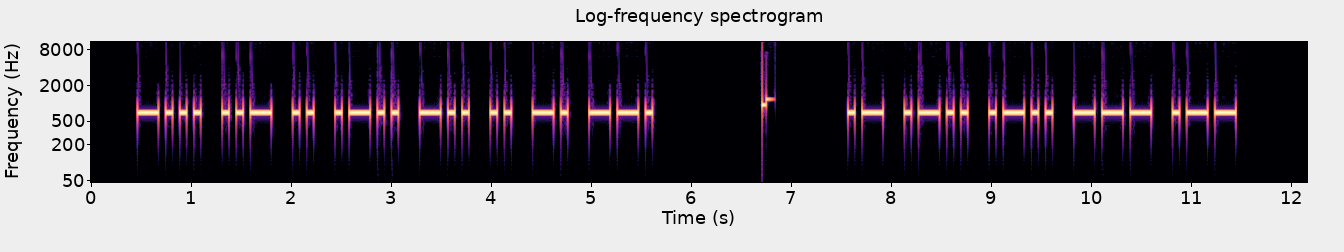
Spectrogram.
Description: Morse code, heard as a keyed tone, about 17 wpm, 700 Hz. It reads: BUILDING ALLOW
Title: Sentences from Top 700 Words - New Word Drill - 17wpm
